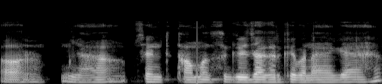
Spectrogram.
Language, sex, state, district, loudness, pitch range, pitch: Hindi, male, Bihar, Purnia, -19 LUFS, 110-120 Hz, 115 Hz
